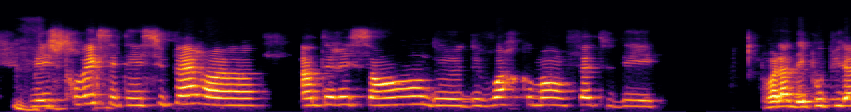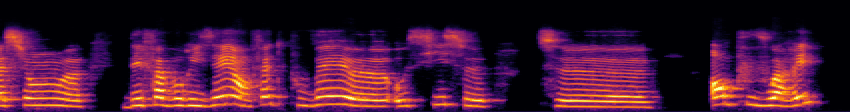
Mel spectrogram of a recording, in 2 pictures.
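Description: A woman speaks at a very slow pace with a high pitch. The background is quiet. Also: ordinary pitch variation. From France. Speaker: translator and publisher. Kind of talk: interview.

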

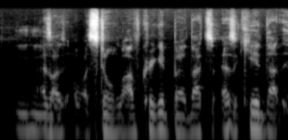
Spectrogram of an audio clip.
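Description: A man speaks with an Australian accent. His pitch sits in the medium range. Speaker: guest footy fan. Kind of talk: casual chat. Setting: studio.

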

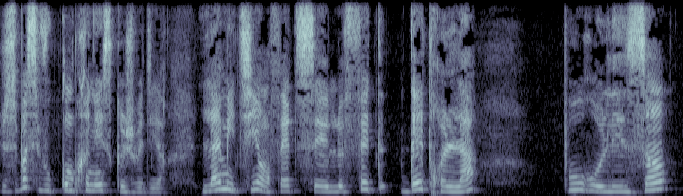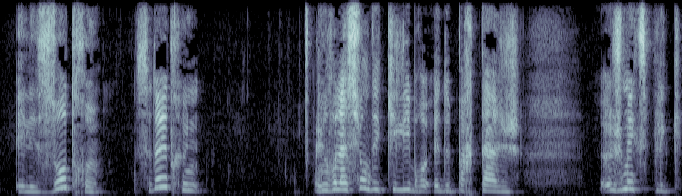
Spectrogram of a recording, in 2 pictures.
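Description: A woman speaks at a fairly slow pace with long, frequent pauses. Her voice is high-pitched, with lively intonation. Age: 20s. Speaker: solo podcaster. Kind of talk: solo monologue podcast. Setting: at home in the evening. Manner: hesitant with frequent fillers; occasional stammering.

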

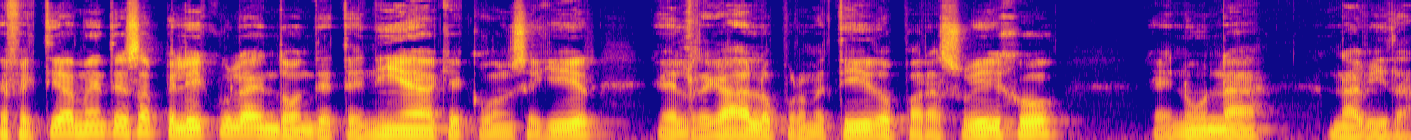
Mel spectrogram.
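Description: In a Mexican accent, the voice carries a dark, mellow, warm tone at a fairly slow pace with ordinary pitch variation, on a very clean recording with a silent background. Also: man. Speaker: business podcast host and consultant. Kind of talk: educational monologue. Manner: warm, conversational.

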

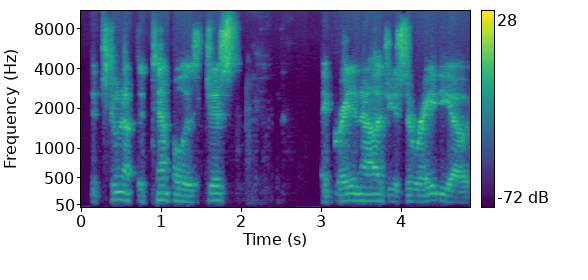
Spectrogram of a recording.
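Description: Somewhat breathy and with an American accent, a man talks at a moderate pace and medium pitch, with ordinary pitch variation. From US South, New Orleans. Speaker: poet and sound musician. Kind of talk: casual interview chat. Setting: video call from home music room. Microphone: rough connection.

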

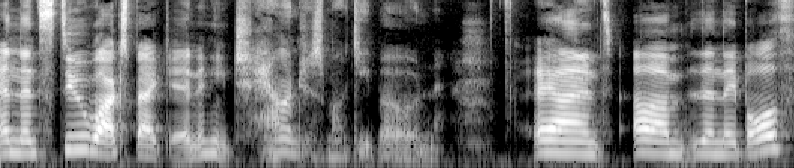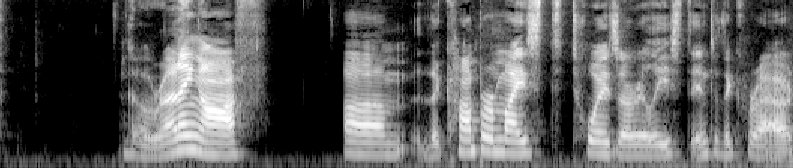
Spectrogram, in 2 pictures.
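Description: A woman with a normal speaking voice talks at a fairly slow pace and a medium pitch. Her loudness swings a lot, while her pitch varies in an ordinary way. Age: 20s. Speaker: podcast co-host. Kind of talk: casual chat.

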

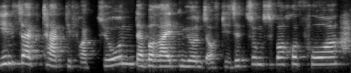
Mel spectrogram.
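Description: Ordinary pitch variation runs through a woman's unremarkable speaking voice, delivered at a fairly slow pace. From northeastern Germany, island of Rügen. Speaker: politician. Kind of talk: interview.

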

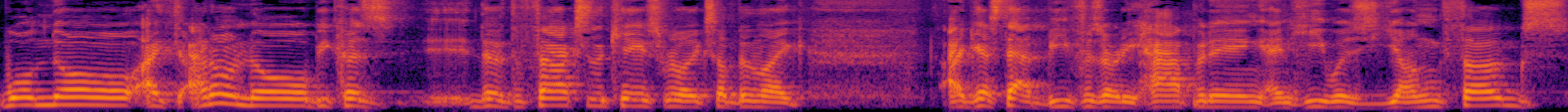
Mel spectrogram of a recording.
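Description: With noticeable background noise behind him, a high-voiced man talks at a moderate speed, his pitch varying in an ordinary way. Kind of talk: casual chat. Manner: profanity-heavy, laughing.

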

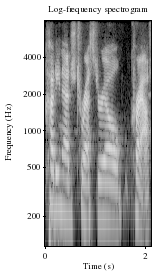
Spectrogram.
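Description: A woman speaks with an American accent at a fairly slow pace. Her tone is bright and sharp. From rural Western New York. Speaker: paranormal investigator. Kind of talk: interview.

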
